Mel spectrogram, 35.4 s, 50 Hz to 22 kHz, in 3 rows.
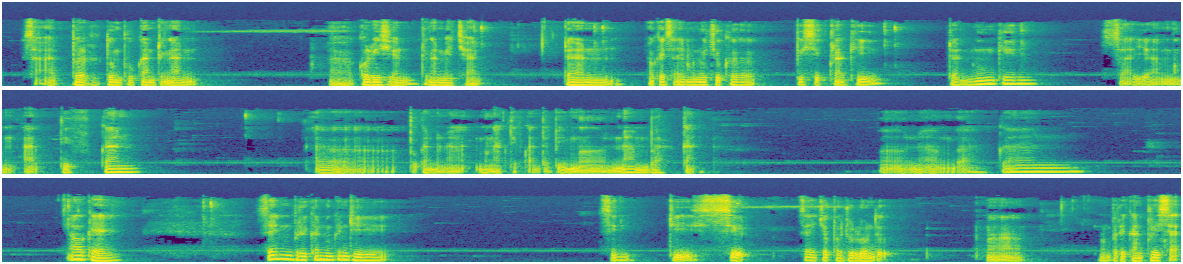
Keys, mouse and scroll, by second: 6.0 click, 8.9 click, 10.3 click, 25.7 click.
